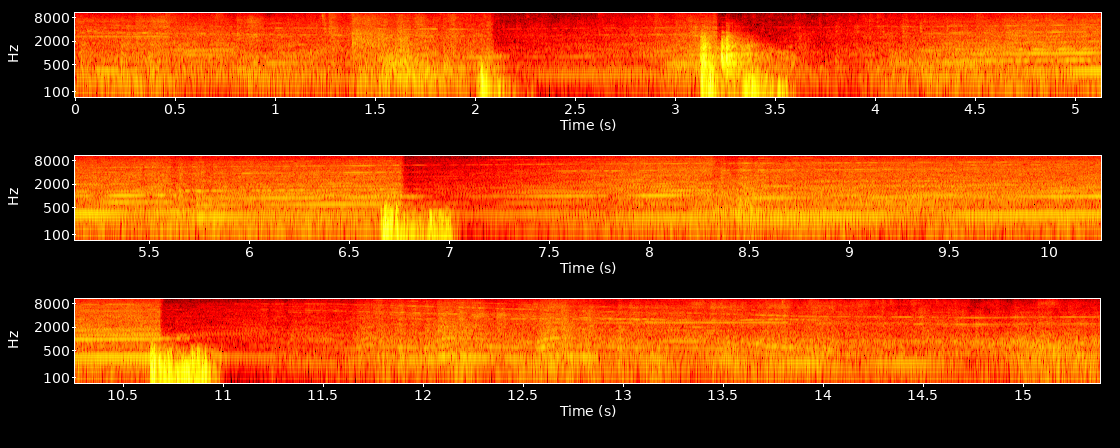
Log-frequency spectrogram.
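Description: A race car engine revs hard and shifts through gears.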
